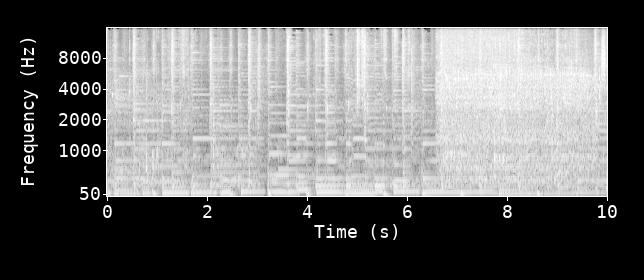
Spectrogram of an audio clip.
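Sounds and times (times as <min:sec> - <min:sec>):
background music: 0:00.0 - 0:10.0
tap water running into pot: 0:06.6 - 0:10.0.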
